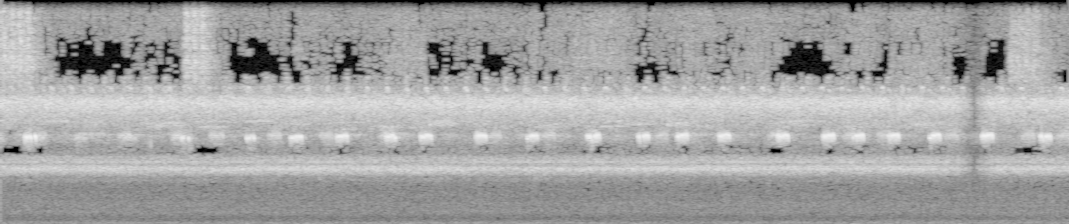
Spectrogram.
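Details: Crickets in a forest at night produce a long run of quick, regular high chirps layered over a persistent buzzing chorus, with occasional soft hissing bursts and a low background rumble.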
